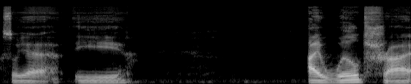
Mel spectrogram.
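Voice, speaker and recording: A raspy voice on a very clean recording with a silent background. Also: man. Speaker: ASMR creator. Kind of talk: casual livestream chat.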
